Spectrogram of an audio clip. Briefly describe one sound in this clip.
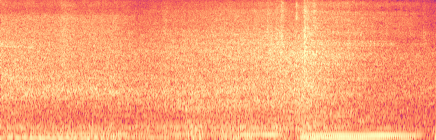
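A truck drives past close by.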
